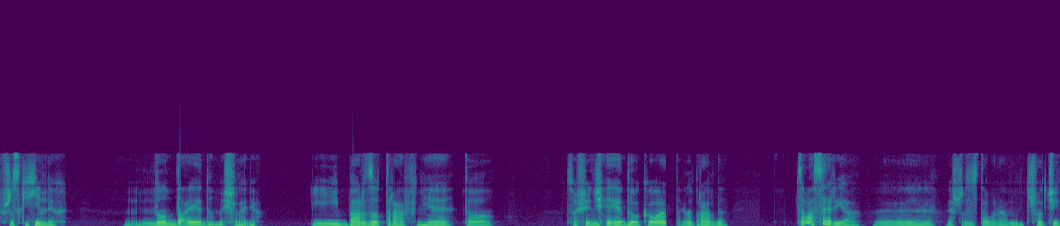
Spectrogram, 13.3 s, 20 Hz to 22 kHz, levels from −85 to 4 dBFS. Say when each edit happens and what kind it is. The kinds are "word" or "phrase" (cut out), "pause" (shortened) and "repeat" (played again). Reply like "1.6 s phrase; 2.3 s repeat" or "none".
5.8 s word; 8.3 s word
